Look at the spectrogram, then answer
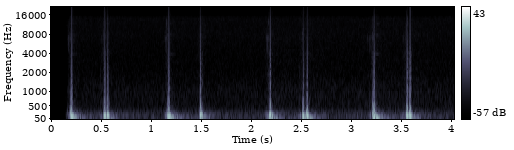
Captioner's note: heart beating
